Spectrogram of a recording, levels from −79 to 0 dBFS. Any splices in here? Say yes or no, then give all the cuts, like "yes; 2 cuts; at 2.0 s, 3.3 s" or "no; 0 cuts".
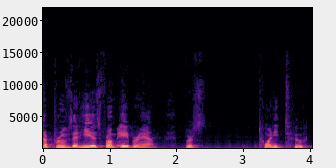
yes; 1 cut; at 2.0 s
